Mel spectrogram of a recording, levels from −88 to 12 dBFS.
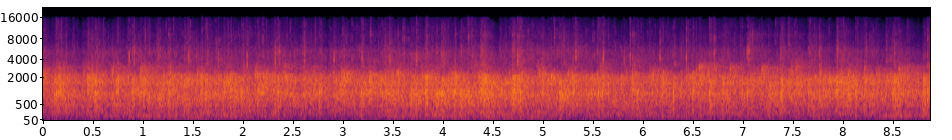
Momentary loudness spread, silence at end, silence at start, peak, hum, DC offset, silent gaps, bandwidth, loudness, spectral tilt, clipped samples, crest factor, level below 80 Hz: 3 LU; 0 s; 0 s; 0 dBFS; none; 0.1%; none; 16.5 kHz; -17 LUFS; -2 dB/octave; under 0.1%; 18 dB; -56 dBFS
